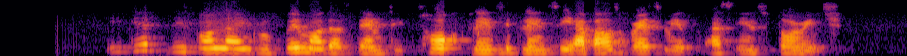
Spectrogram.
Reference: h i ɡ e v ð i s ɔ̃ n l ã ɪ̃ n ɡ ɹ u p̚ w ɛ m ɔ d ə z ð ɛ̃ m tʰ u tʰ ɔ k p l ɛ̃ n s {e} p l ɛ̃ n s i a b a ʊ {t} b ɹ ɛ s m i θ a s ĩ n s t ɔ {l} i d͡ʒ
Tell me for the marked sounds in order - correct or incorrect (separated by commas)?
incorrect, correct, incorrect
